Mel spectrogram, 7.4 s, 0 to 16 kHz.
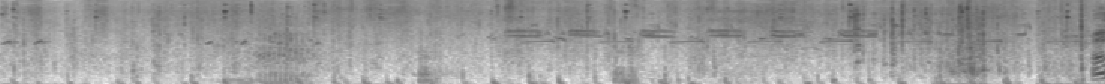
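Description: In Red Dead Redemption 2 a horse walks along, its hooves giving soft, steady clip-clops at moderate distance over quiet ambience, with a brief neigh-like call partway through.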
